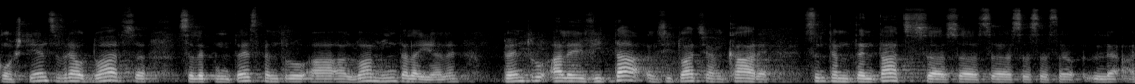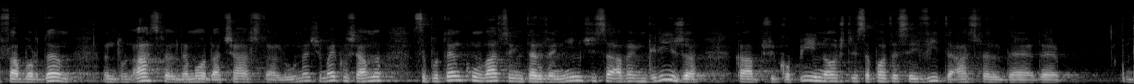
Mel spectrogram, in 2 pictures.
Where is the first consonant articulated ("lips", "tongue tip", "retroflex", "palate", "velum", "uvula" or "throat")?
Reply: velum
